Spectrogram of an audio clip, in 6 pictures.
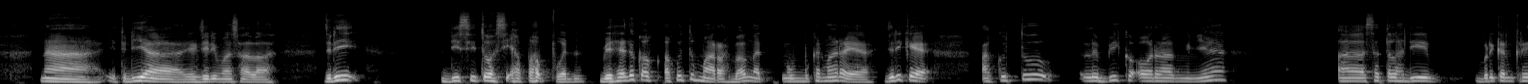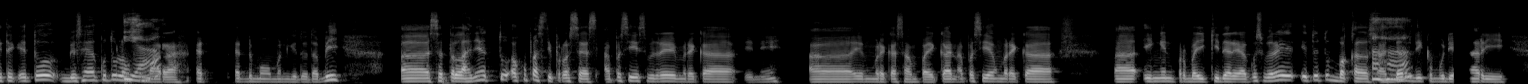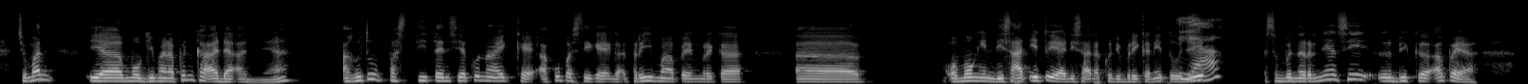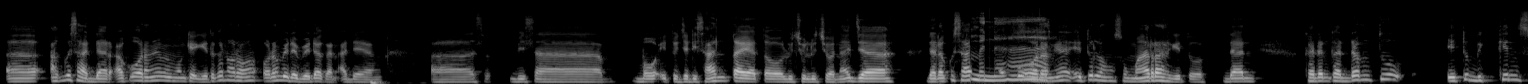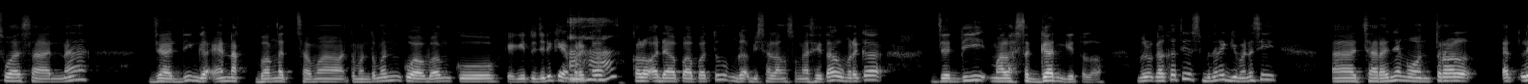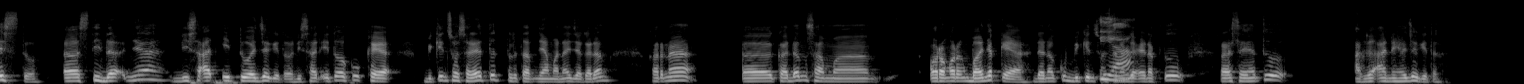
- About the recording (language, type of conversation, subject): Indonesian, advice, Bagaimana cara tetap tenang saat menerima umpan balik?
- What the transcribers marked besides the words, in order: laughing while speaking: "apapun"; tapping; in English: "at at the moment"; distorted speech; in English: "at least"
